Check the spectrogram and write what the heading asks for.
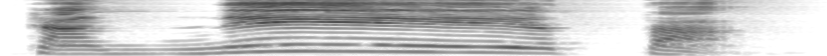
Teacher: O ne, eu falei por mais tempo, certo? Minha sílaba tônica.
